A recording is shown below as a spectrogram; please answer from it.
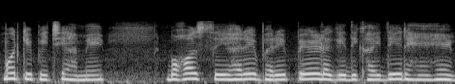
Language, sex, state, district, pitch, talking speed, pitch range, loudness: Hindi, female, Uttar Pradesh, Lucknow, 230 Hz, 185 wpm, 220-245 Hz, -14 LUFS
